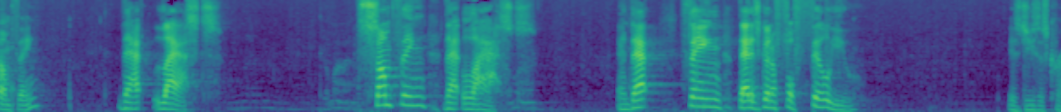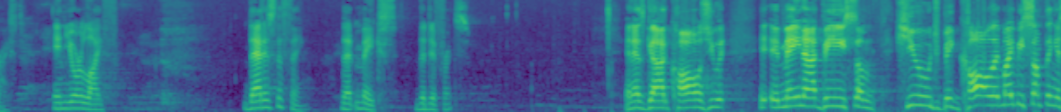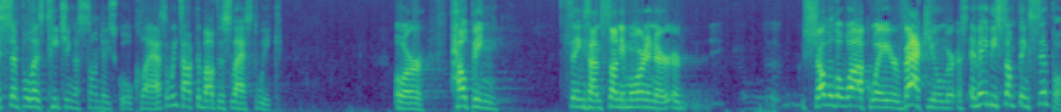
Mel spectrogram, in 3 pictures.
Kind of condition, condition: setting, large echoing room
